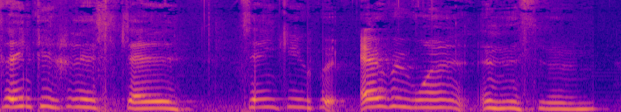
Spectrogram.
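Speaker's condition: Cerebral palsy; forceps delivery

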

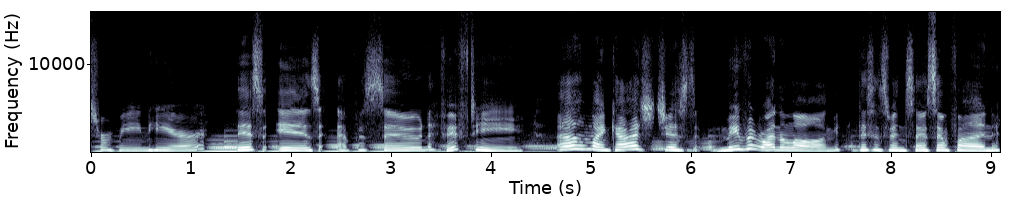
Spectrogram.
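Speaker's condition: ALS; no cure

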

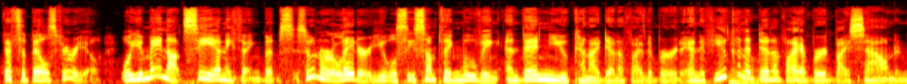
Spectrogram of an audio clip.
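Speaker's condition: No condition

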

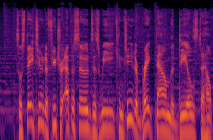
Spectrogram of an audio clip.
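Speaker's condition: No condition

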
